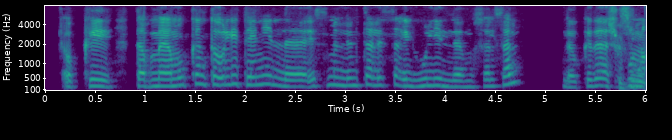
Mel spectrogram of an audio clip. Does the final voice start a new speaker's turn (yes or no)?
yes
